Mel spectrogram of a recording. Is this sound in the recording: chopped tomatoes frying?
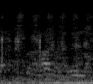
no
